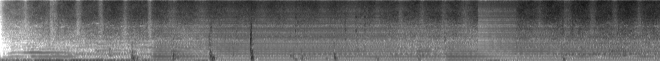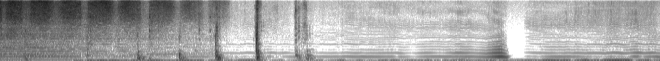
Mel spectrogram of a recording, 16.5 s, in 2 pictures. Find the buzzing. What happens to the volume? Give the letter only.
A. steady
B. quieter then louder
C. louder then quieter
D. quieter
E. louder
B.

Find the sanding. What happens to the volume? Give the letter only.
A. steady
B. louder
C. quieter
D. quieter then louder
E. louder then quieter
E.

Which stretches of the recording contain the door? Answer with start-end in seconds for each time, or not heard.
1.6-4.2, 9.9-12.2.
